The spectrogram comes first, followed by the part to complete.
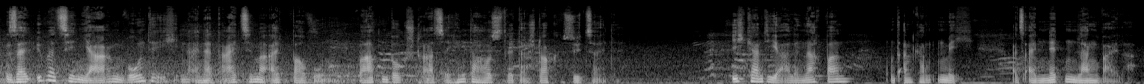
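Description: An actor playing a smooth, glib small-time con man narrating his capers in a German radio crime drama. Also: on the low side, expressive, moderate pace, noisy background. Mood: dry, self-satisfied. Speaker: narrator and lead character.

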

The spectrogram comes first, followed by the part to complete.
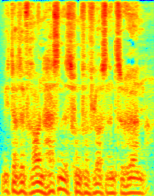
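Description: A man's voice: deep voice, fast, slightly rough, no room sound. An actor playing a blunt, grieving man in an audio drama, speaking in a laconic, detached way, with music playing underneath. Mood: cool. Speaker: first-person narrator and lead character.

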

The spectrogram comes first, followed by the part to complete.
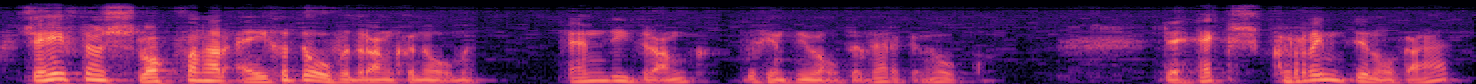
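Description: A man's voice: medium pitch, slightly rough, dull audio. A man narrating a scripted children's story on an old radio recording.

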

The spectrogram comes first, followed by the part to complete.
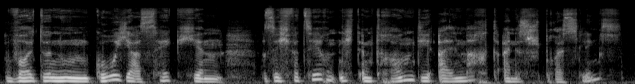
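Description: An actor voicing a reciter of absurd nonsense wordplay with a husky voice, deliberately enunciated, in an avant-garde radio play. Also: male voice, a little high, a little mellow, no echo.

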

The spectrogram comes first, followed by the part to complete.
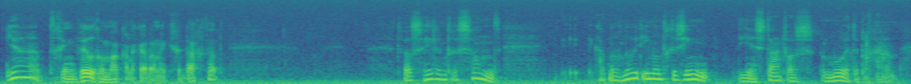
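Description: A man's voice: on the low side, huge pitch swings, moderate pace, gravelly, a little hiss or hum, exaggerated voice. An actor playing a cool, calculating man in a radio play, speaking with composed, provocative deliberation. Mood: calm, narrating. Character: cool, calculating man staging a deadly experiment. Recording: dull, muffled old radio play recording.

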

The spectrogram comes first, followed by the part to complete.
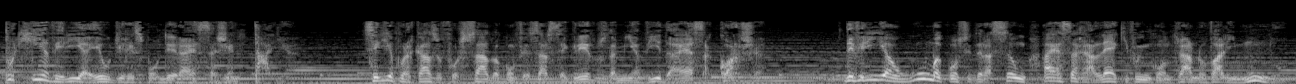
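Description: An actor with a Brazilian accent playing a proud, embittered blind writer's spirit in a radio soap, declaiming theatrically. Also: male voice, lowish voice, sing-song, normal speed, creaky. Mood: haughty, indignant. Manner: theatrical, declamatory, grandiose, with swelling and sinking emphasis. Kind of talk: radio soap opera acting. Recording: dull lo-fi audio, music behind.

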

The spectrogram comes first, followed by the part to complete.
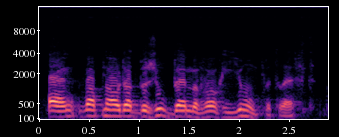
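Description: An actor in a Dutch radio play, playing a patient, principled police inspector who questions in a measured, gently admonishing way. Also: male voice, mid-range voice, breathy edge, lightly acted. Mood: reproachful.

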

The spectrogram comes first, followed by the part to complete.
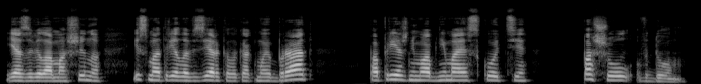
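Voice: medium pitch, normal speed, fairly bright tone, dry recording, studio quality. An audiobook narrator reading first-person literary prose from a script.

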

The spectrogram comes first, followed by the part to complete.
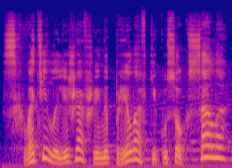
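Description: A man narrating an animal fairy tale in an expressive, scripted storytelling style. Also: a little high, normal speed. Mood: vivid storytelling.

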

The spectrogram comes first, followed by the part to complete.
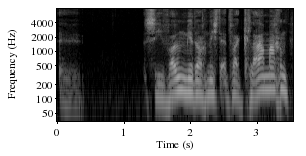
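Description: A sceptical lawyer in a radio drama. His husky, medium-pitched voice questions formally and pointedly, full of disbelief. The sound is dry, with no room around it. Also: lively intonation, a little slow, dry recording. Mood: incredulous. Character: incredulous, probing male lawyer, formal and sceptical. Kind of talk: German radio drama acting.

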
